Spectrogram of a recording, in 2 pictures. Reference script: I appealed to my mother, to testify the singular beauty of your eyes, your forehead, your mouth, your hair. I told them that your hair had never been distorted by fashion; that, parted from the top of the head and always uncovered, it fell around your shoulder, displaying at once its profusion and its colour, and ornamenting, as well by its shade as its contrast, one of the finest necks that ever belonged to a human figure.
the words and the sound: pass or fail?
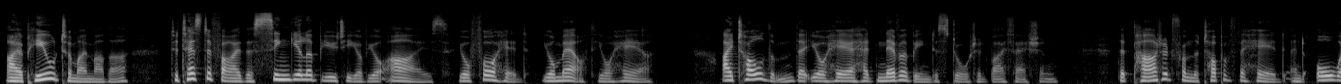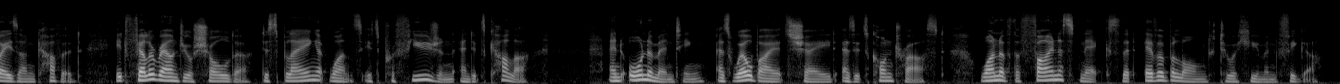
pass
